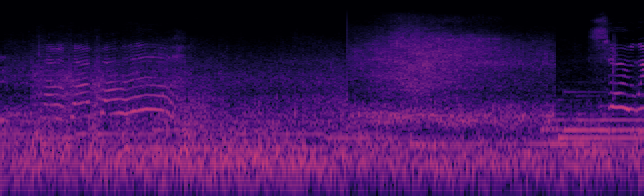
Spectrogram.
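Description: A strong headwind buffets a road cyclist, producing a continuous loud rushing roar across the microphone, with a voice briefly audible early on beneath the wind noise.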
